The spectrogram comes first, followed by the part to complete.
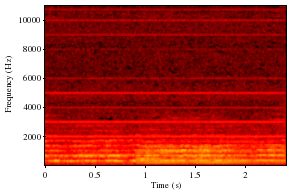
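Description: A small church choir singing held notes in harmony, moving to a new chord about a second in.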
